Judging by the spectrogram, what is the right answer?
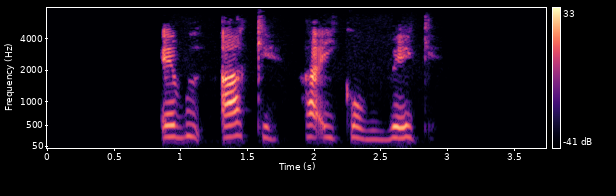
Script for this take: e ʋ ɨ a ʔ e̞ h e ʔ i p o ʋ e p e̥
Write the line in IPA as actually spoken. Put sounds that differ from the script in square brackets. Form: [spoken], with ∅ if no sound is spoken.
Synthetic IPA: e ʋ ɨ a [k] e̞ h [a] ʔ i [k] o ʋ e [k] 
